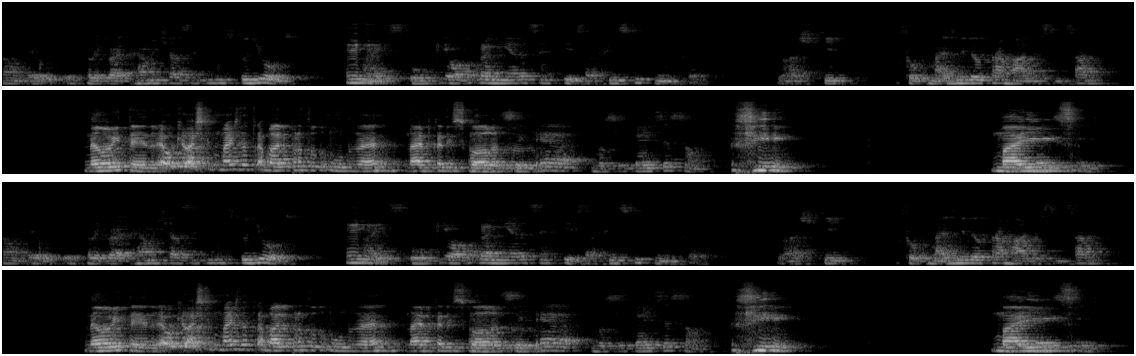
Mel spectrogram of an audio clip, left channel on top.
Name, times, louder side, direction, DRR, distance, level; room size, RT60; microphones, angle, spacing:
voice 1, 0.0-2.9 3.5-7.0 7.7-8.4 8.9-11.0 16.0-18.4 21.3-22.3, left 1 dB, 20° left, -2 dB, 3.2 m, -39 dB
voice 2, 3.4-3.8 12.1-16.7 18.6-19.2 21.2-21.9, left 2 dB, 70° left, 1 dB, 4.3 m, -29 dB
15.5 x 6.4 x 7.6 m, 0.62 s
head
